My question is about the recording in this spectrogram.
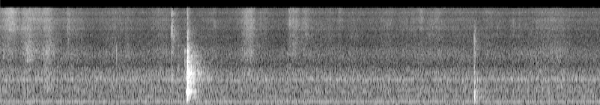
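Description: A cloth being handled and tucked around a polycarbonate chocolate mold on a silicone mat: faint handling noise with one sharp click about two seconds in and a smaller one near the end, over a steady low hum.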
